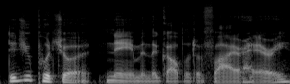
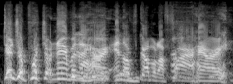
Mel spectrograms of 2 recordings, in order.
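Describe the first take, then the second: First: The question is asked in a calm voice. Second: The question is asked in an agitated voice.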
